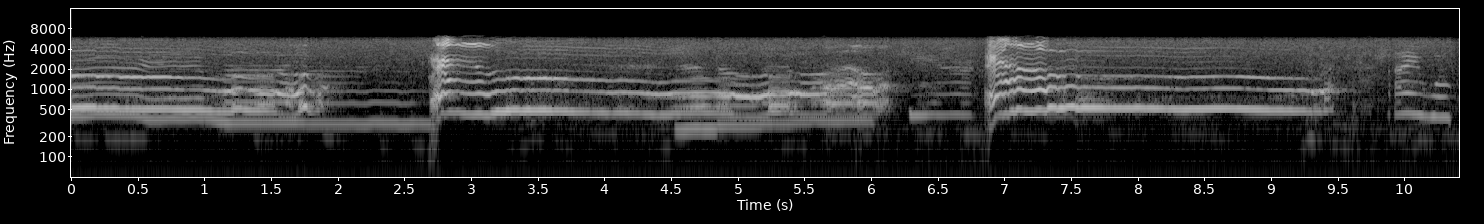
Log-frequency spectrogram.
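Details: An 8-month-old Boston Terrier "sings" along to "You Are My Sunshine", howling in long, wavering, sliding notes that swoop up sharply at the start of each phrase.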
